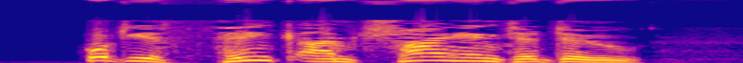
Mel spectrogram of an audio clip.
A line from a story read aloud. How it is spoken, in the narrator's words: said Harry angrily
